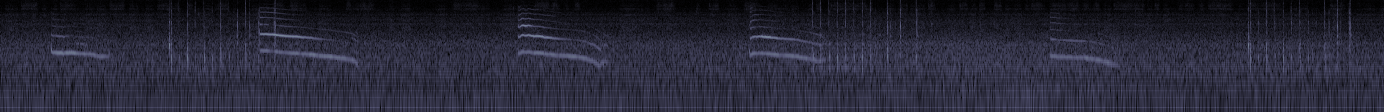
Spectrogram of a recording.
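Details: Male brown mackerel tabby kitten mewing repeatedly, about five high, falling cries spaced a couple of seconds apart, each bending down at the end, with bursts of sharp clicking between them and a faint hum underneath.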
